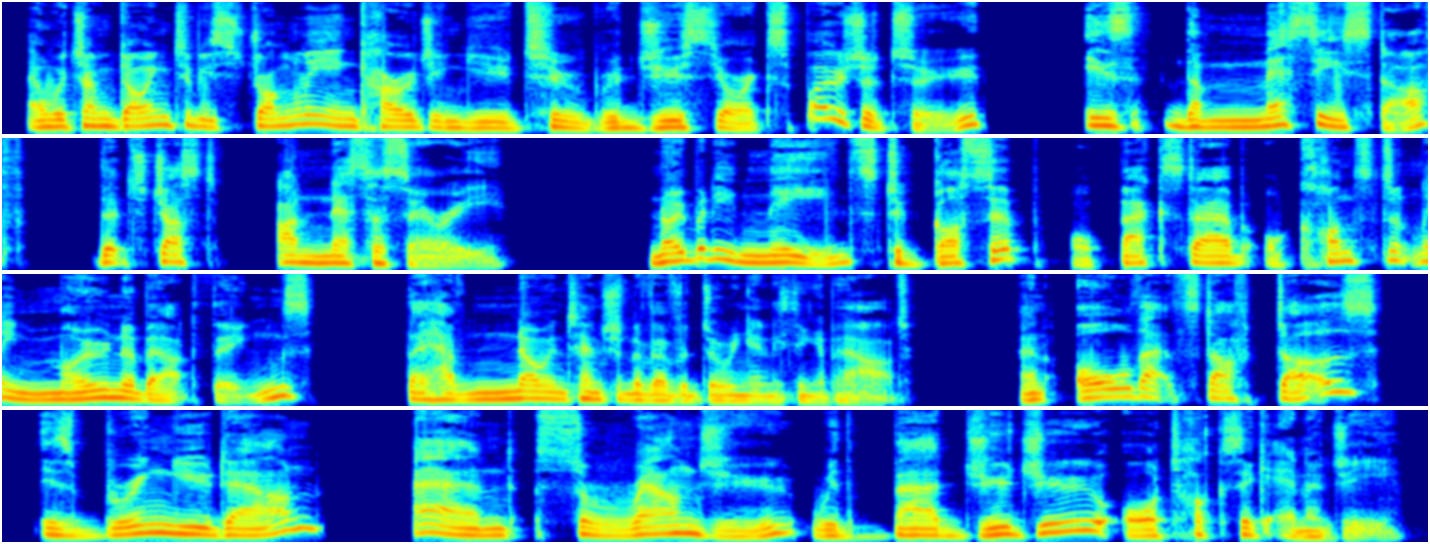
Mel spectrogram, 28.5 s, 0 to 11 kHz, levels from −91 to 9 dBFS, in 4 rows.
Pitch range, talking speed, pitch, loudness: 110-140 Hz, 125 wpm, 125 Hz, -19 LUFS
